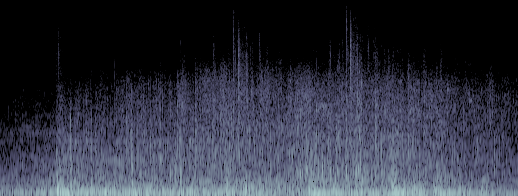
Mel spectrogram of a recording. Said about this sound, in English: What he did hear, once the whispers faded, were trees bending and cracking up above, too high on the mountain to see.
